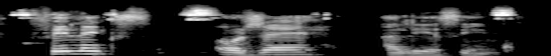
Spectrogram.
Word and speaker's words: Felix Auger Aliassime: The way you pronounce his name is Felix Auger Aliassime. Felix Auger Aliassime. That's how he says okay.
